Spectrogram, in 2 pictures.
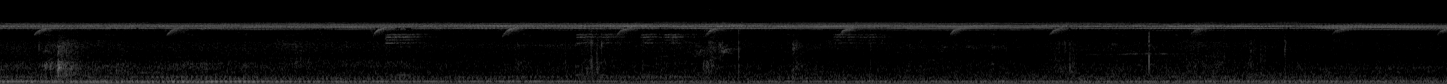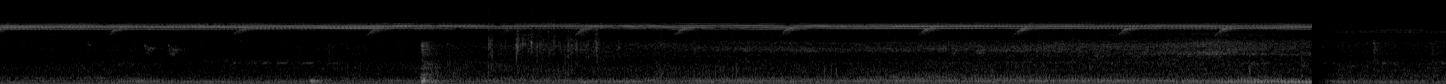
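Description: Insects shrilling in a steady high drone, with short falling chirps repeating about once a second; the drone cuts off suddenly near the end.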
